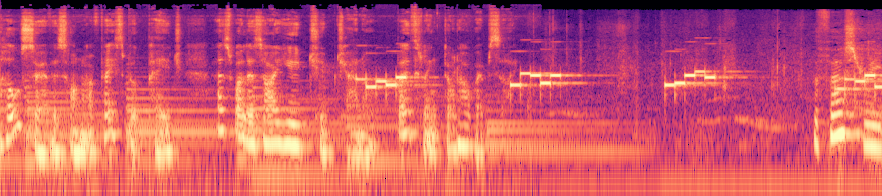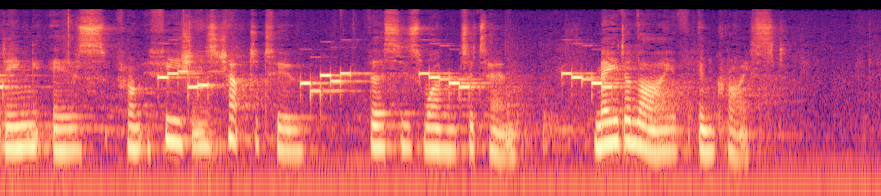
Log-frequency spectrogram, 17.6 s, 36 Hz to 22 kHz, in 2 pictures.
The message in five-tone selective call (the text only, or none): 73648 40959 45998 27693 80034 51960 08753 08753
